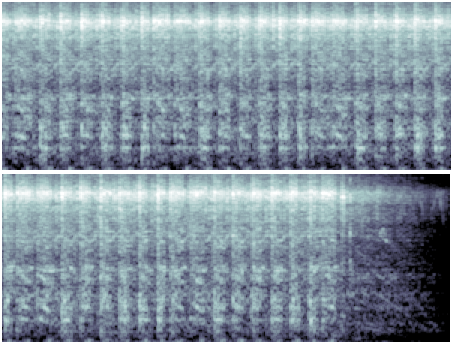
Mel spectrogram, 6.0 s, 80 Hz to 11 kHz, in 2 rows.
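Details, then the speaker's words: Cadillac 300 HP Northstar V8, first start attempt after a battery was fitted, recorded at the engine: the starter churns it over steadily for five seconds without catching. Crank, no start; the dash showed a theft system problem (key resistance contacts). "all right so it did say theft system problem car may not restart you can see the key has a little contact on either side and those are to check the resistance or the security system"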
